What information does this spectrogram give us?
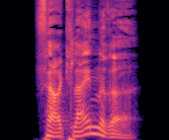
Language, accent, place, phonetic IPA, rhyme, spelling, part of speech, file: German, Germany, Berlin, [fɛɐ̯ˈklaɪ̯nʁə], -aɪ̯nʁə, verkleinre, verb, De-verkleinre.ogg
- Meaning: inflection of verkleinern: 1. first-person singular present 2. first/third-person singular subjunctive I 3. singular imperative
